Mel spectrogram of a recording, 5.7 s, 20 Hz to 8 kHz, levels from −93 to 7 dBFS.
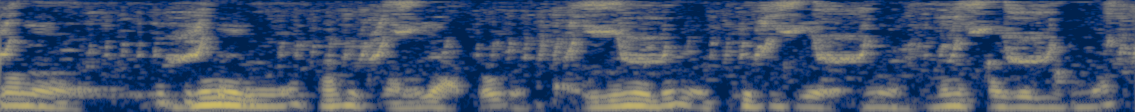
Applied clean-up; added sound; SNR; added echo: classical method Wiener filter.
